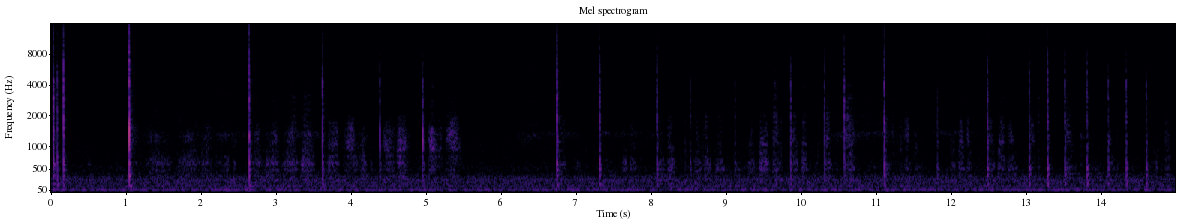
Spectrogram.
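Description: A single long nail scratches and traces across the paper or plastic front label of a large white plastic Lysol laundry sanitizer jug. Soft, dry scratching rasps along in patches under a low, steady hum, broken by about twenty sharp, bright ticks that stop instantly with no ring.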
